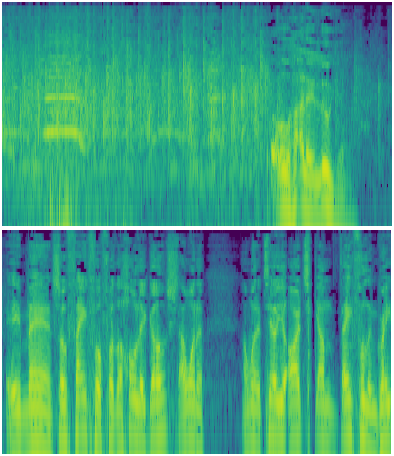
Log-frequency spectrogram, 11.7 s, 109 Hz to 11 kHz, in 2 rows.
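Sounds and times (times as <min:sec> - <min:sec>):
crowd clapping hands in praise: 0:00.0 - 0:07.8
speech: 0:04.1 - 0:05.3, 0:05.9 - 0:11.6.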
